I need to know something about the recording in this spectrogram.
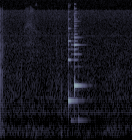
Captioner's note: phone dings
